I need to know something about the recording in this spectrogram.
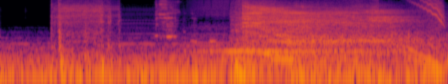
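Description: Cartoon sci-fi sound effects for a probe's scan: a steady low rumble, then from about two seconds in a louder electronic hiss with a steady hum, over background music.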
